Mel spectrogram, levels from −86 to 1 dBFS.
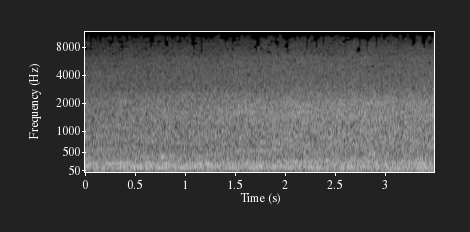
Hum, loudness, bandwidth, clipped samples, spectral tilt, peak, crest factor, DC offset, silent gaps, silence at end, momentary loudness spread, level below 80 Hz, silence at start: none; -27 LUFS; 11 kHz; under 0.1%; -4.5 dB/octave; -14 dBFS; 14 dB; under 0.1%; none; 0 s; 2 LU; -44 dBFS; 0 s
